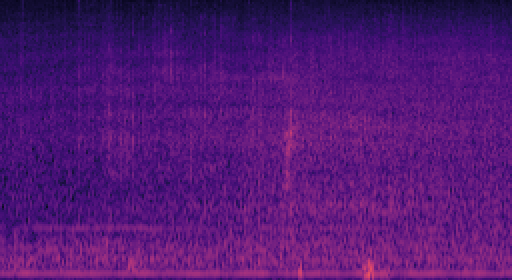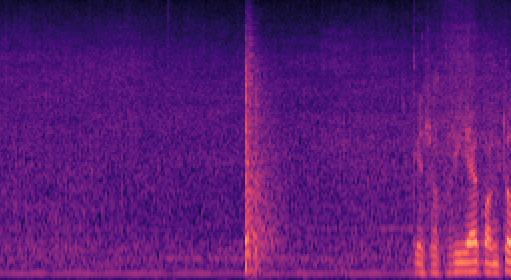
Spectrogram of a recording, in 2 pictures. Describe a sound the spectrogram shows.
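Chopped vegetables sizzle gently in a frying pan.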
